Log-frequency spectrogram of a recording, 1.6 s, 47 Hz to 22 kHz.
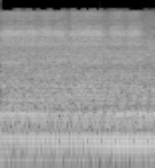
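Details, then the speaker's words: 1999 Isuzu Rodeo revived after sitting, with a fuel pump replaced, at idle: a steady low engine hum with a constant whir riding over it, unchanging throughout. Whirring noise at idle; owner suspects an idler pulley bearing, unconfirmed. "Yeah, it sounds like a bearing idler pulley or something like that. We'll oil him up good."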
